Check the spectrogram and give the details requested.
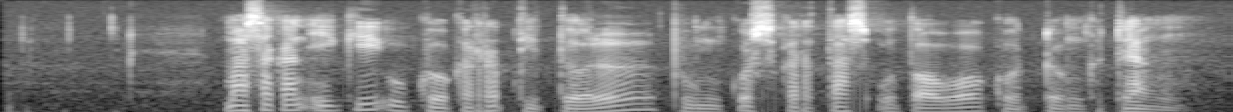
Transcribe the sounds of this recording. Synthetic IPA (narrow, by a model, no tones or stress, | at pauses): masakanʔikiʔuɡ̥ɔ̤kəɾəp̚d̪̥i̤d̪̥ɔ̤lb̥ṳŋkʊskərt̪asṵt̪ɔwɔɡ̥o̤ɖ̥ɔ̤ŋɡ̥ə̤̥ɖ̥ä̤ŋ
